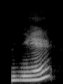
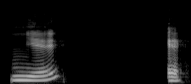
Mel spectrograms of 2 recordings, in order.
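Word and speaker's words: Ñe'ẽ: And you said it's Ñe, nye e. e. There you have a glottal stop.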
